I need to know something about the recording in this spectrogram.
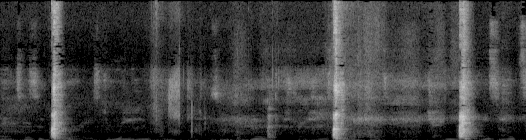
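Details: Miniature Schnauzer puppy barking at nothing: three sharp, high barks at irregular intervals, separated by quiet stretches with faint rustling and soft speech.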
